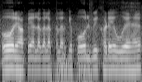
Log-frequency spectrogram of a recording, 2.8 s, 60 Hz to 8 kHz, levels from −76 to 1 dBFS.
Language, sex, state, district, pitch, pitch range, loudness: Hindi, female, Haryana, Jhajjar, 130 Hz, 125-130 Hz, -19 LUFS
